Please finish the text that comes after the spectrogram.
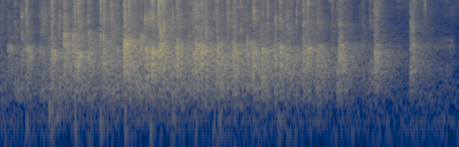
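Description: An audience applauds the organizers at the opening of a Wednesday welcome session, a steady wash of many hands clapping that swells and holds for several seconds, then tapers with a few last claps.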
